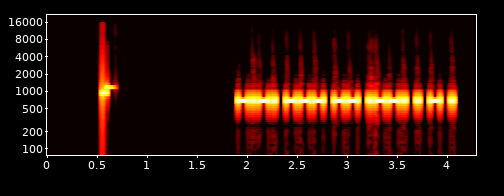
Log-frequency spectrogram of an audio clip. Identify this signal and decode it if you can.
Morse code, heard as a keyed tone, about 36 wpm, 700 Hz. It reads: COMPETE
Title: Seven Letter Words - 35wpm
